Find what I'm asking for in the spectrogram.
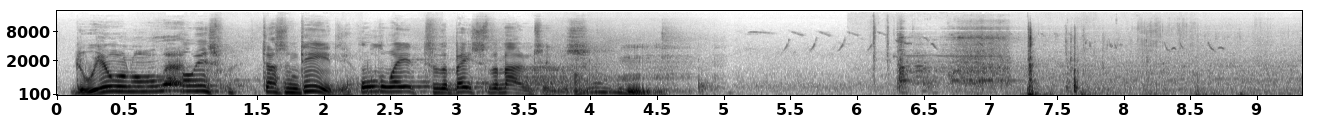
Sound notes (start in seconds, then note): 4.4 engine starts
